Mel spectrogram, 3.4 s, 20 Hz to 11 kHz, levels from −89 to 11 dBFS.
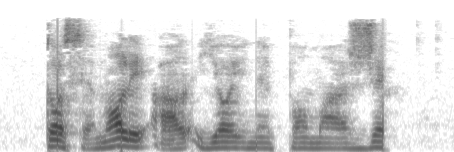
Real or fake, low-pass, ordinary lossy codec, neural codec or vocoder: real; 7.2 kHz; MP3, 48 kbps; none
